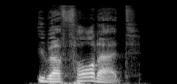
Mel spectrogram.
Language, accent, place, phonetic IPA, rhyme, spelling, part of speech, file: German, Germany, Berlin, [yːbɐˈfɔʁdɐt], -ɔʁdɐt, überfordert, verb, De-überfordert.ogg
- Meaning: 1. past participle of überfordern 2. inflection of überfordern: third-person singular present 3. inflection of überfordern: second-person plural present 4. inflection of überfordern: plural imperative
